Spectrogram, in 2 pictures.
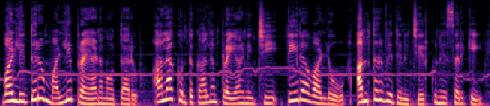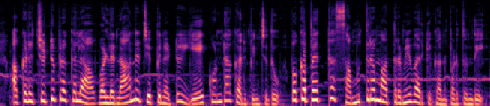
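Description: A woman reading scripted narration as a storyteller for an animated tale. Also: mid-range voice, moderate pace. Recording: voice over background music. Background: background music.

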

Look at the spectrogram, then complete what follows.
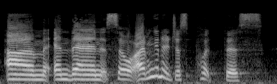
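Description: A woman's voice: a little high, animated, unhurried, a bit bright. An American woman chatting casually and enthusiastically as a guest food stylist, walking through a cooking demonstration in informal speech. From Wisconsin, United States.

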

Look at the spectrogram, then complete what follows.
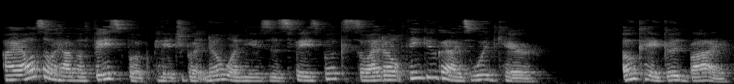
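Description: A synthetic woman's voice reading a young vlogger's lines in a deadpan way, heard in a small bedroom through the camera mic. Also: on the low side, a little slow, echoey room. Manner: deadpan, dry jokes. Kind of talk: text-to-speech vlog narration.

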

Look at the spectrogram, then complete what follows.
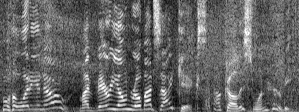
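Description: An American man, a young adult, voicing a wisecracking, cocky masked superhero in a video game with sarcastic, energetic delivery. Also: extremely high pitch, normal speed, noisy background. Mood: joking. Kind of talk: game voice acting, quippy combat banter. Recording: loud music and effects over voice.

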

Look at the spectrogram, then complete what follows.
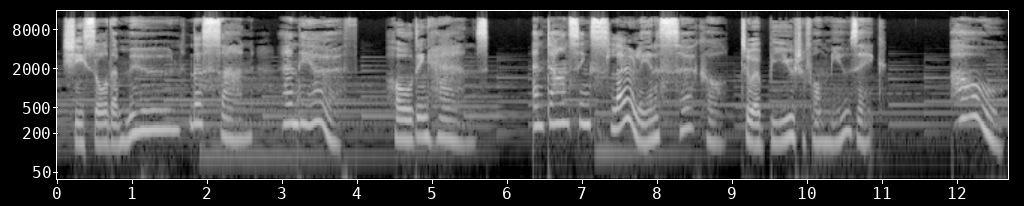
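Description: A woman narrating a children's bedtime story in a gentle, measured, scripted way. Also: on the low side.

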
